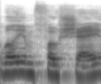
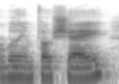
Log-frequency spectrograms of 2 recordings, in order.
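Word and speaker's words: William Faucher: I recommend so you if you look at William Foshay that's William it's pronounced or it's spelled like foucher f-a-u-c-h-e-r uh you check him out he has incredible tutorials William foucher or William Foshay um Winbush also has a lot of good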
